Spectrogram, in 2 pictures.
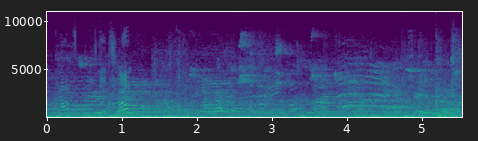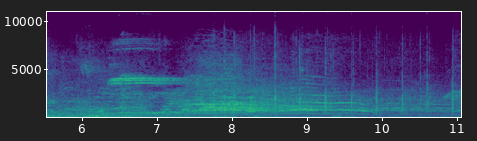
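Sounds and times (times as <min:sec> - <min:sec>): spectators' voices in large hall: 0:00.0 - 0:11.0.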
